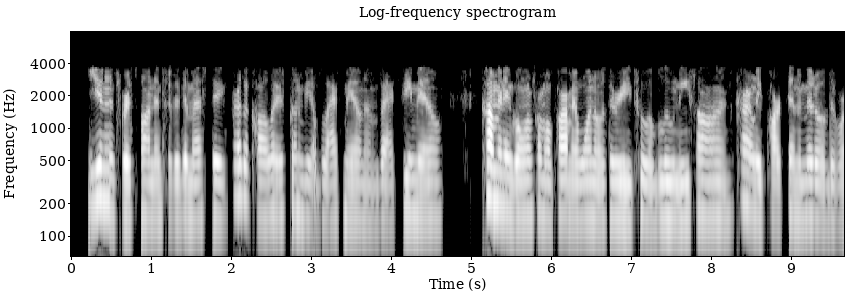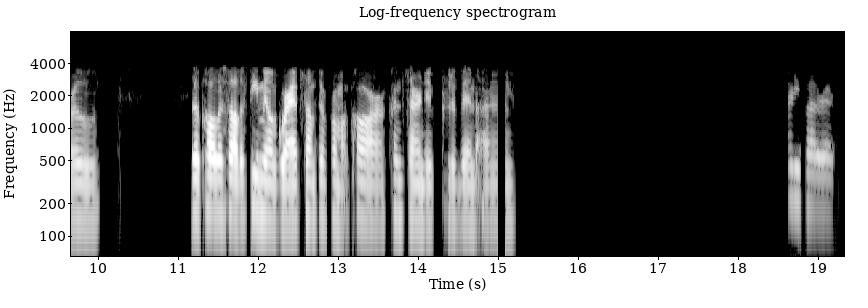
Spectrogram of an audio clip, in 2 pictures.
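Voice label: Police Southeast District Dispatch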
